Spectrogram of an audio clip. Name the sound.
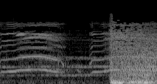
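child screaming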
